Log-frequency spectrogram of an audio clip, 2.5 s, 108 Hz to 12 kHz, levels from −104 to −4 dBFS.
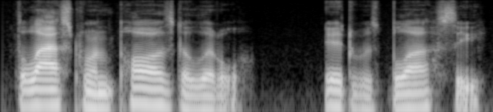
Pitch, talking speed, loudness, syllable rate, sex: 125 Hz, 220 wpm, -21 LUFS, 6.6 syllables/s, female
